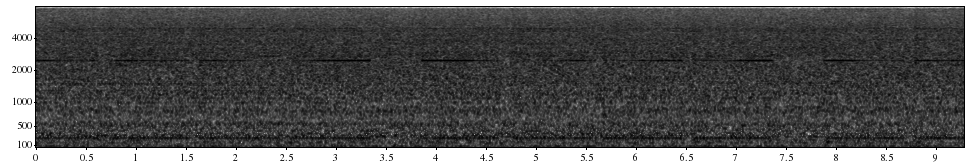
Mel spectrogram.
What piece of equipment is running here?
slide rail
